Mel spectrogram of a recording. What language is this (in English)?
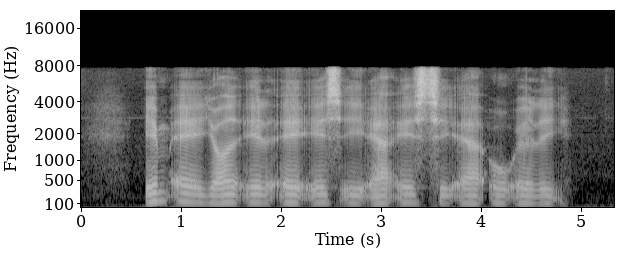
Danish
